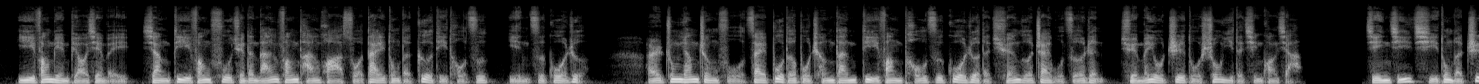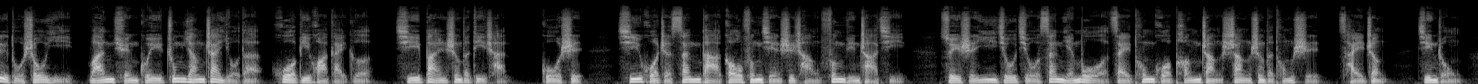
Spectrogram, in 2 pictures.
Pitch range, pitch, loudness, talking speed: 80-105 Hz, 90 Hz, -18 LUFS, 260 characters per minute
